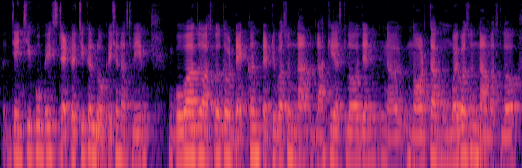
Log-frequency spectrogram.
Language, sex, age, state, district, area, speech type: Goan Konkani, male, 18-30, Goa, Tiswadi, rural, spontaneous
